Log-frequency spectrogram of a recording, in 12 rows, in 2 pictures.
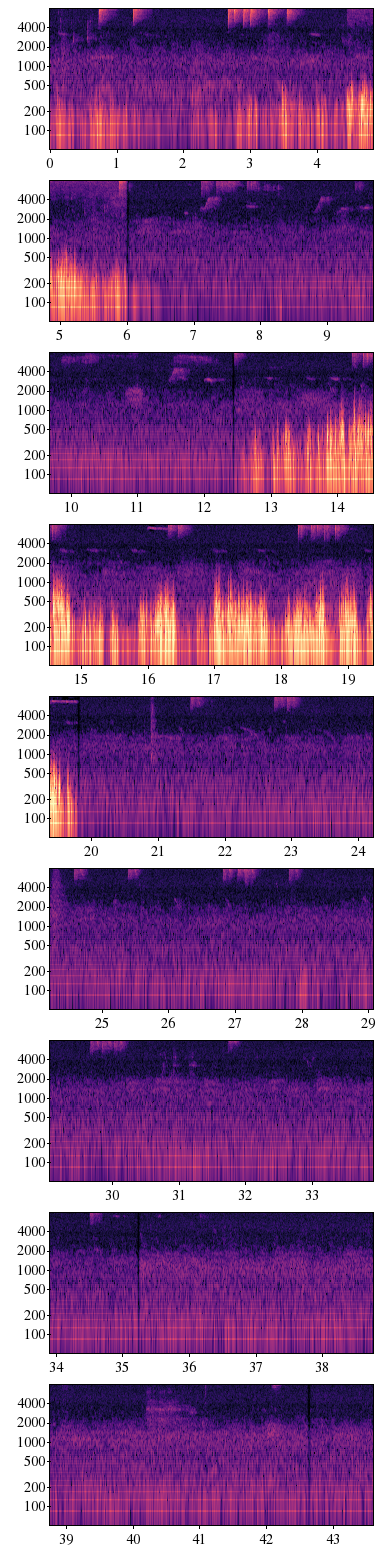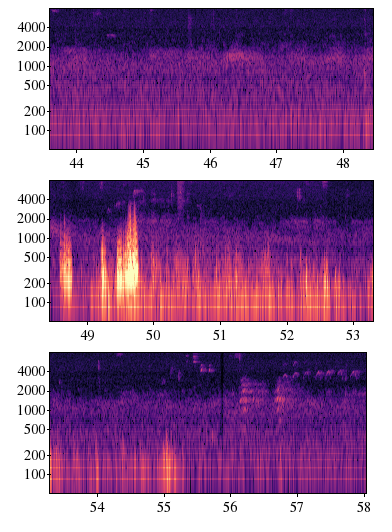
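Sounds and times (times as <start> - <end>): small birds chirping: 2.6 - 4.2.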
